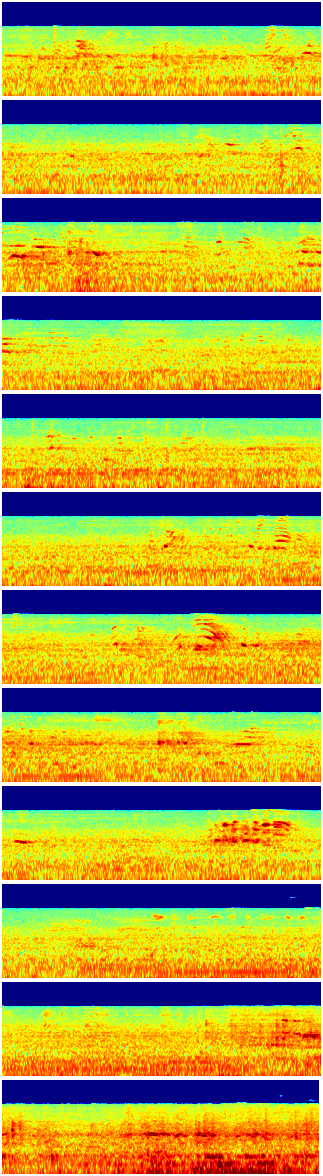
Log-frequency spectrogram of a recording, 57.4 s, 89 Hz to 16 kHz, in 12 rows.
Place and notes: вулиця Незалежності, Костянтинівка, Донецька область, Украина - Дети на улице и звуки автомобиля
Дети играют на улице, мимо проезжает автомобиль
Звук: Boya by-pvm 1000l
Donetska oblast, Ukraine, 29 September 2018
